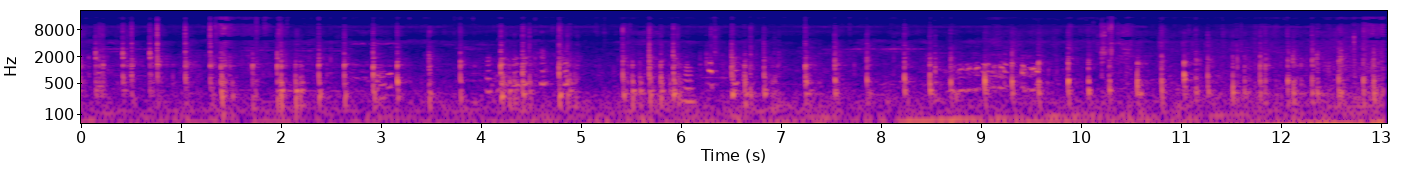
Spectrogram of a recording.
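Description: Chickens peck rapidly at the ground nearby.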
